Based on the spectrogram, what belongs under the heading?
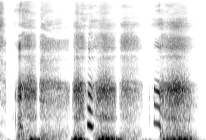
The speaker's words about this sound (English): I gasp and whimper against your ear. Panting and moaning.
